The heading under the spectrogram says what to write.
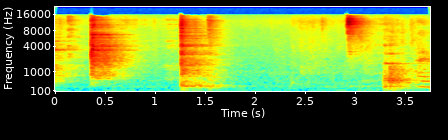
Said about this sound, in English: Let's move some of our dishes out of our way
